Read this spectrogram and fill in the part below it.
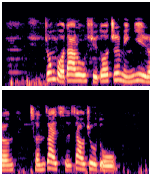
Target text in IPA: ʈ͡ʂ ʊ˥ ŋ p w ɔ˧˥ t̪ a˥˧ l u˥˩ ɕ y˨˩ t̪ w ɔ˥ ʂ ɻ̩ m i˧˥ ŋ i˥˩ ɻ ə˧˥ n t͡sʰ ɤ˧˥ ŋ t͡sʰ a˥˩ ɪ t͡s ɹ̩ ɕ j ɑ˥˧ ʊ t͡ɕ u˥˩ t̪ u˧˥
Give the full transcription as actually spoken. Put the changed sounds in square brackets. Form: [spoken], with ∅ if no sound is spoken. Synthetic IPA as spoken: ʈ͡ʂ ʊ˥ ŋ [k] w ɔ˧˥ t̪ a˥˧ l u˥˩ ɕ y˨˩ t̪ w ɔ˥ [ʈ͡ʂ] ɻ̩ m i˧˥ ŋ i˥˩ ɻ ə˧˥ n t͡sʰ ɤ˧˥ ŋ [t͡s] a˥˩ ɪ [t͡sʰ] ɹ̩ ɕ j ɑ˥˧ ʊ t͡ɕ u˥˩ t̪ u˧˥

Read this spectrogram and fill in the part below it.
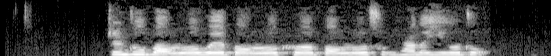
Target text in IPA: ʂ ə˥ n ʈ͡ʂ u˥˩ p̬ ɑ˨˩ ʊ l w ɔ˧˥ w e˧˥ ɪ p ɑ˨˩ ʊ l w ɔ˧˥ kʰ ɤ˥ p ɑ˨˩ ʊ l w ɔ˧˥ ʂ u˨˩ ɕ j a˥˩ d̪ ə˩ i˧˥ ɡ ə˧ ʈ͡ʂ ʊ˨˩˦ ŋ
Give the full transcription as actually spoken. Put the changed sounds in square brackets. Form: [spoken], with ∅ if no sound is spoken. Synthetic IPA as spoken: [ʈ͡ʂ] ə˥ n ʈ͡ʂ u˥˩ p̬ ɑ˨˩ ʊ l w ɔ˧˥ w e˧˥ ɪ p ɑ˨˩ ʊ l w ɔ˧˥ kʰ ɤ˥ p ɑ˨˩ ʊ l w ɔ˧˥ ʂ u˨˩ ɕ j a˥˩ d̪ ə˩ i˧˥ ɡ ə˧ ʈ͡ʂ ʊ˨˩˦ ŋ

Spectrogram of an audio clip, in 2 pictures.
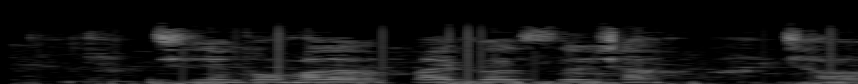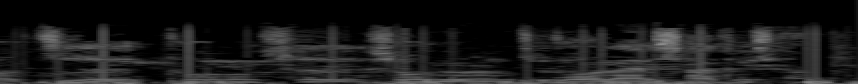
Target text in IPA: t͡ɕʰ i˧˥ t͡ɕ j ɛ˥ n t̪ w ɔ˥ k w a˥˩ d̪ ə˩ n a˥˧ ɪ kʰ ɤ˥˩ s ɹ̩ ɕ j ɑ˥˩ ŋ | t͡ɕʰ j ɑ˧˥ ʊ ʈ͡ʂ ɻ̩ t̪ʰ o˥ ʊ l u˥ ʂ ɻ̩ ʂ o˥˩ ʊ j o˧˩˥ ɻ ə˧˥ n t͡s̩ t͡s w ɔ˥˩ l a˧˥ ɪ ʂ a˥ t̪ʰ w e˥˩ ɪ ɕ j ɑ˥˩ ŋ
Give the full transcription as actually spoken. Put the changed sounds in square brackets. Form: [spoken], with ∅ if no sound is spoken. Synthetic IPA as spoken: t͡ɕʰ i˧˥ t͡ɕ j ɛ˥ n t̪ w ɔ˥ [x] w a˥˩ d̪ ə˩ [m] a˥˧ ɪ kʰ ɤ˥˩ s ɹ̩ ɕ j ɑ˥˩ ŋ | t͡ɕʰ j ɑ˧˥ ʊ ʈ͡ʂ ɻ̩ t̪ʰ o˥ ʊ l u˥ ʂ ɻ̩ ʂ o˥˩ ʊ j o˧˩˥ ɻ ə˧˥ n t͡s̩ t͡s w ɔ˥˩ l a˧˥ ɪ ʂ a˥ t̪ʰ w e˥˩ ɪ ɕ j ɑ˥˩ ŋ

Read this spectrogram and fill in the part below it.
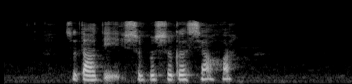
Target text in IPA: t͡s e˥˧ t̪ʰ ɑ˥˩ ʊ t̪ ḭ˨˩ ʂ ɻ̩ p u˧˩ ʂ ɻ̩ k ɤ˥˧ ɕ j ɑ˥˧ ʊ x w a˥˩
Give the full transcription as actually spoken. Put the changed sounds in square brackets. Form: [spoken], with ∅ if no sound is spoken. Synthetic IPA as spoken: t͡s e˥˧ [t̪] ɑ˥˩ ʊ t̪ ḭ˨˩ ʂ ɻ̩ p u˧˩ ʂ ɻ̩ k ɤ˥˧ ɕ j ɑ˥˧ ʊ x w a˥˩

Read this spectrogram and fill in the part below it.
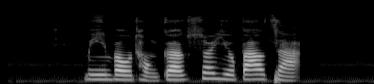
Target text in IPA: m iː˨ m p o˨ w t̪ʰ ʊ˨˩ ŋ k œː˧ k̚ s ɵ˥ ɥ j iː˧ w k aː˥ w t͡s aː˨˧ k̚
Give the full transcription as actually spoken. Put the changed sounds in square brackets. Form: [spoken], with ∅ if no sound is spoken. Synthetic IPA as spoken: m iː˨ [n] p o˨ w t̪ʰ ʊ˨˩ ŋ k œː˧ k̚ s ɵ˥ ɥ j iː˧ w [p] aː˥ w t͡s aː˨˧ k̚

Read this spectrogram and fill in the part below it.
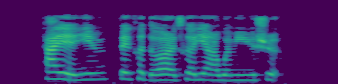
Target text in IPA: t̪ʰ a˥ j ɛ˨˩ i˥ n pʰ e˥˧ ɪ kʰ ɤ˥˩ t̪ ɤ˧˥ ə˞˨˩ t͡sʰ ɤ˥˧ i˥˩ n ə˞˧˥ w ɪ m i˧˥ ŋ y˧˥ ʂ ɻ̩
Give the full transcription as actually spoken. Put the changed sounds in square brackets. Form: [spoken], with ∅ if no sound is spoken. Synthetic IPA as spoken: t̪ʰ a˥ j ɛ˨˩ i˥ n [p] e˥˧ ɪ kʰ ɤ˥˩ t̪ ɤ˧˥ ə˞˨˩ t͡sʰ ɤ˥˧ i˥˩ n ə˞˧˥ w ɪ m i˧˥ ŋ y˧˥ ʂ ɻ̩

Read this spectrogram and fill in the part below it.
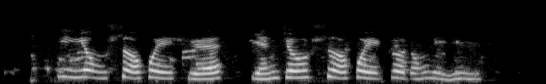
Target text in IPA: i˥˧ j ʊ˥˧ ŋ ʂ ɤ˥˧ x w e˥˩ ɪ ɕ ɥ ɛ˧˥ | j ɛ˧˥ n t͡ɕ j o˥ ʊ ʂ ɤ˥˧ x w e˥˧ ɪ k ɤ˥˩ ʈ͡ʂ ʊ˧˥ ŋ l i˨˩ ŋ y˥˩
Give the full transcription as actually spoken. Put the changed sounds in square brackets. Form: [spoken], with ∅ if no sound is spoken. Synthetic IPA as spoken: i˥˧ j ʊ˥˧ ŋ ʂ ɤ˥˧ x w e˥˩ ɪ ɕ ɥ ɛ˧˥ | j ɛ˧˥ n t͡ɕ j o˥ ʊ ʂ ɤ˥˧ x w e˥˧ ɪ k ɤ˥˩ ʈ͡ʂ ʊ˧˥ ŋ l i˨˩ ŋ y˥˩

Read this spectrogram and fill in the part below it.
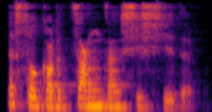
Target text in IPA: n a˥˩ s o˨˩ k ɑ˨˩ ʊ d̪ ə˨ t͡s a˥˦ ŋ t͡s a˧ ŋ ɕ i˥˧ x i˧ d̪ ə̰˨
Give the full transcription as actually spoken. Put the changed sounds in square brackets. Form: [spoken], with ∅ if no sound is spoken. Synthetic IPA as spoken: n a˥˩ s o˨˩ k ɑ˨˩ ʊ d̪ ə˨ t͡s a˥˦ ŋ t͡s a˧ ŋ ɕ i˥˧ [ɕ] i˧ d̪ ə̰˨

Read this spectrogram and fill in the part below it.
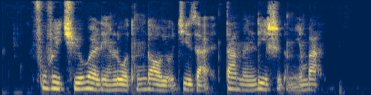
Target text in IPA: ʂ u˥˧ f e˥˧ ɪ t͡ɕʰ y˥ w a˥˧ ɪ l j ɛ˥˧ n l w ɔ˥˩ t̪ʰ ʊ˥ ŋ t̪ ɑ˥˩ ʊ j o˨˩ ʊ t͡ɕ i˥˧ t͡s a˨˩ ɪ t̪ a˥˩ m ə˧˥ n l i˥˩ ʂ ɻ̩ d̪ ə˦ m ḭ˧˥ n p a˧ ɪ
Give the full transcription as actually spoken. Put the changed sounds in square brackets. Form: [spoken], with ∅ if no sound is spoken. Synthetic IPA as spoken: [f] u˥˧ f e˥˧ ɪ t͡ɕʰ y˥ w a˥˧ ɪ l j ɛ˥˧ n l w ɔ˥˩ t̪ʰ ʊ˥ ŋ t̪ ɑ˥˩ ʊ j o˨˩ ʊ t͡ɕ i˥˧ t͡s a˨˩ ɪ t̪ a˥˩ m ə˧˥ n l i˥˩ ʂ ɻ̩ d̪ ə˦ m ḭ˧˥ [ŋ] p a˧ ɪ

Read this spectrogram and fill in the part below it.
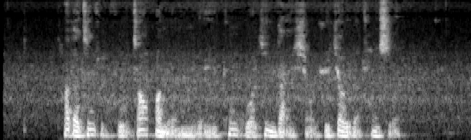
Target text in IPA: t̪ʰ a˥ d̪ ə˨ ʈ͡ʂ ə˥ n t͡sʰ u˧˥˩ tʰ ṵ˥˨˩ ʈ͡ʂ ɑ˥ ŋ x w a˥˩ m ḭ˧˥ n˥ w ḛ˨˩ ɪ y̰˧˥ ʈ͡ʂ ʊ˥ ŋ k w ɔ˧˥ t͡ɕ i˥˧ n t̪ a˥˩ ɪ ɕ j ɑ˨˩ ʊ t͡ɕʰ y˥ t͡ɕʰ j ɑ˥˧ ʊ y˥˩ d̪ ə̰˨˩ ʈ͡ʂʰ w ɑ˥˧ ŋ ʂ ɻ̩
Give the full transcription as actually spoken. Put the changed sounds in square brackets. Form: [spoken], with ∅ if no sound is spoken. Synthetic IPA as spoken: t̪ʰ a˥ d̪ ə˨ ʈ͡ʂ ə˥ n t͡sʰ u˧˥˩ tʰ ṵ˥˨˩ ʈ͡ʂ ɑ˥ ŋ x w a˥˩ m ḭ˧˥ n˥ w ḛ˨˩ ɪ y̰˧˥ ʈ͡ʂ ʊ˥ ŋ k w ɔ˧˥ t͡ɕ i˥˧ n t̪ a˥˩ ɪ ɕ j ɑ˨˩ ʊ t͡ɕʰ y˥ [t͡ɕ] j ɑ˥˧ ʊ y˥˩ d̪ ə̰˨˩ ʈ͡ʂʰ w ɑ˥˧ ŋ ʂ ɻ̩

